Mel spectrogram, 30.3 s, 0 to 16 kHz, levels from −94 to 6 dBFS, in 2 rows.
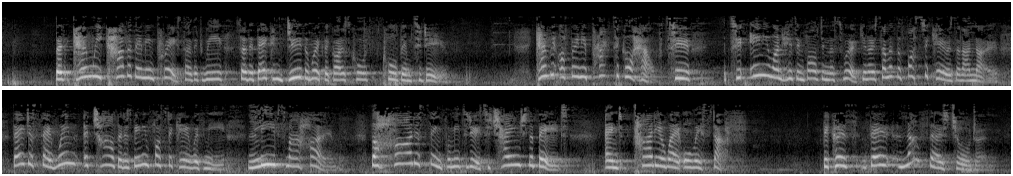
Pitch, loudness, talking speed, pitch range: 335 Hz, -25 LUFS, 175 wpm, 290-390 Hz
